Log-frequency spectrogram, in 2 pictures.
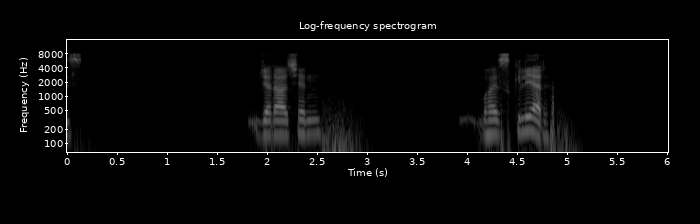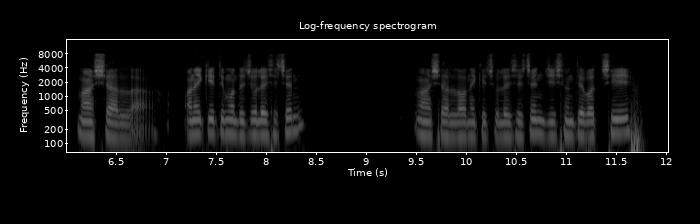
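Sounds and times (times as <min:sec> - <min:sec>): man talking: 0:01.8 - 0:02.8, 0:04.0 - 0:05.1, 0:06.1 - 0:08.4, 0:09.5 - 0:11.8.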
